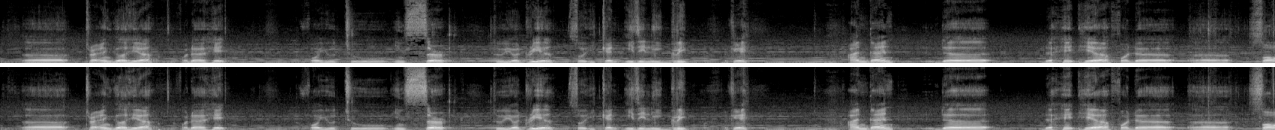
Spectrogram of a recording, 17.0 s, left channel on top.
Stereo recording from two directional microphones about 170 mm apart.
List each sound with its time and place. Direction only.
0.3 s speech: 15° right (ahead or behind)
4.1 s speech: 30° right (ahead or behind); by 9.1 s 10° right (ahead or behind)
9.7 s speech: 20° right (ahead or behind)
11.3 s speech: 20° right (ahead or behind)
